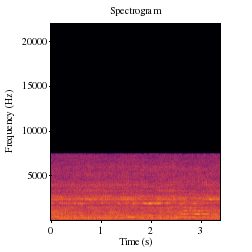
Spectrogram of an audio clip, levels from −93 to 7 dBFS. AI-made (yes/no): yes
